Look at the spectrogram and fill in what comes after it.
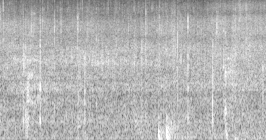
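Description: Whole raw prawns sizzling in hot oil and chilli paste in a wok: a steady sizzle with scattered crackles and spits, and a few light knocks as a spatula stirs them.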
